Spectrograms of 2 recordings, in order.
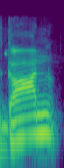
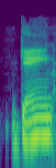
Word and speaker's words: Gane: And he's actually said that you can pronounce his last name either one of those ways. Gane, Gane. I like to say Gane because it sounds fucking badass.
